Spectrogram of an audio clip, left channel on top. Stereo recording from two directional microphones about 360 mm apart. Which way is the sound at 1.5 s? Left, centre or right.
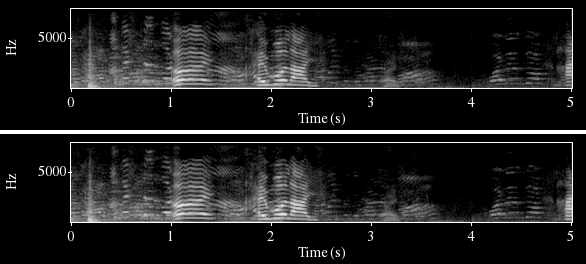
Centre.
